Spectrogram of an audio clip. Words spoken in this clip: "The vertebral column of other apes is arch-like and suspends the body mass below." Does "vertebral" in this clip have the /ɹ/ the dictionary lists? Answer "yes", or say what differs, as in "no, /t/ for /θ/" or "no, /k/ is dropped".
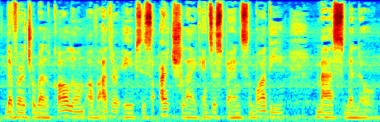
no, /ɹ/ is dropped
